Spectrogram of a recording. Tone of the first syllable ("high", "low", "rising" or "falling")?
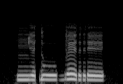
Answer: low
